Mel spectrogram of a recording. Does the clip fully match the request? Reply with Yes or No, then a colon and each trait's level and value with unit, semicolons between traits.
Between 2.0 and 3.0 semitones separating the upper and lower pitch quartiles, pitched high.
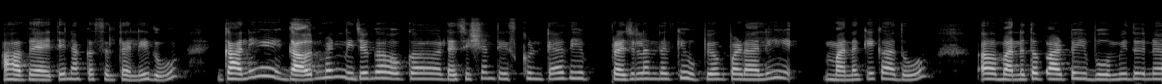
Yes: narrow, 2.5 semitones; high, 245 Hz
